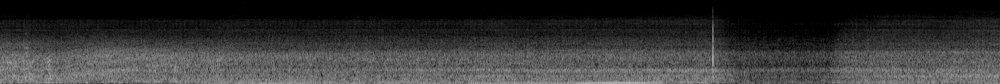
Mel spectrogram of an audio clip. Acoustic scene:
street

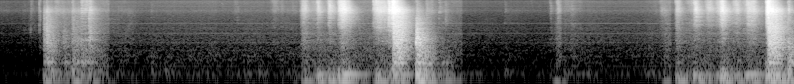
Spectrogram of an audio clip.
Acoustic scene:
kitchen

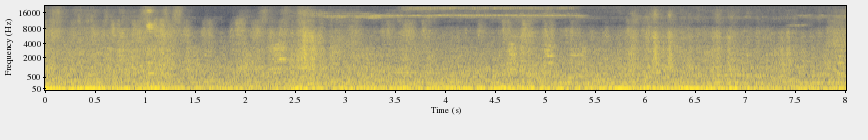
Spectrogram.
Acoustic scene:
bus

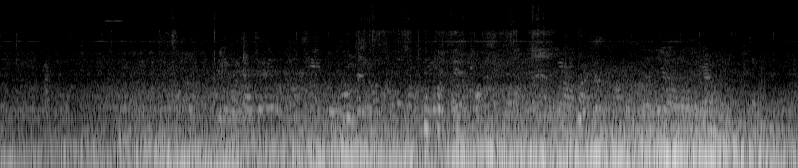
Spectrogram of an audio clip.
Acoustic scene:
bus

